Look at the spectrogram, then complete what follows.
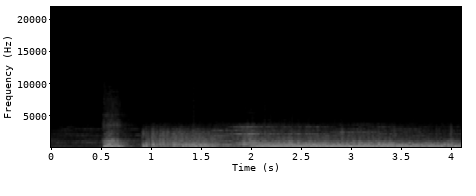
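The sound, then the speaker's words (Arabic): A cannon fires at an English military camp in a drama scene: a sharp, loud blast, then a second quick burst, followed by a long, dense rumbling roar that holds steady to the end. “الله، ده المدفع ضرب. ضرب في الانجليز.”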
